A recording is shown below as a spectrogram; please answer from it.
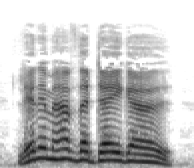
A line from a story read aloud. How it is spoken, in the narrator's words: shouted the gentleman on the hotel roof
